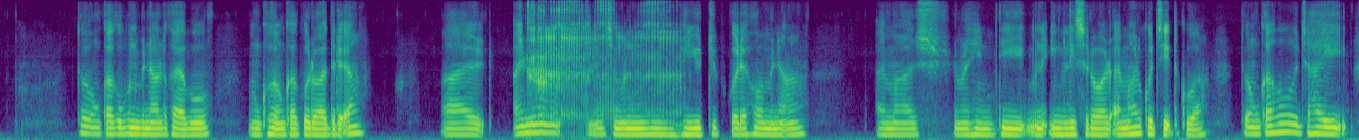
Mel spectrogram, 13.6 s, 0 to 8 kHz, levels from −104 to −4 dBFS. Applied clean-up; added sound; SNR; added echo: neural diffusion model UNIVERSE++.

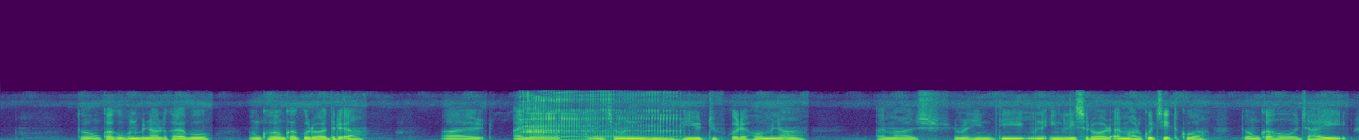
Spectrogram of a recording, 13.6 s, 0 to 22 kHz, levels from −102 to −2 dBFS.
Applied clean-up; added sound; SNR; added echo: none; Burping, eructation; 8 dB; none.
